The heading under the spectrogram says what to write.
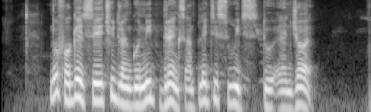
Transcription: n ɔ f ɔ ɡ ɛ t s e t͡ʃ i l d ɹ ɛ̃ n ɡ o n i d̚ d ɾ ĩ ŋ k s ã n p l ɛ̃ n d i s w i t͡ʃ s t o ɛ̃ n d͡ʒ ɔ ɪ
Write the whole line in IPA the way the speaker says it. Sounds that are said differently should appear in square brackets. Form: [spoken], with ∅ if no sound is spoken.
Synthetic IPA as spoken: n [o] f ɔ ɡ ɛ t s e t͡ʃ i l d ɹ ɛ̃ n ɡ o n i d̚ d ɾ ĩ ŋ k s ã n p l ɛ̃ n [t] i s w i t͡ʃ s t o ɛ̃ n d͡ʒ ɔ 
